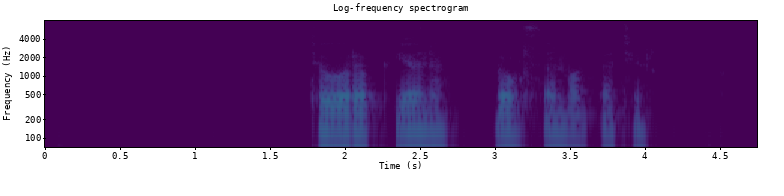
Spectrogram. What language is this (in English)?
Turkmen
